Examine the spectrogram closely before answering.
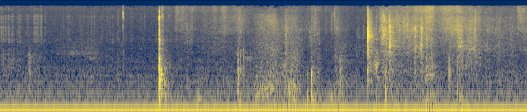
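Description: Cut pieces of seal skin being handled and shifted on a table: soft rustling with small ticks in the second half, over a steady low room hum. A single sharp tap comes about two and a half seconds in.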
